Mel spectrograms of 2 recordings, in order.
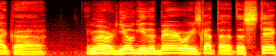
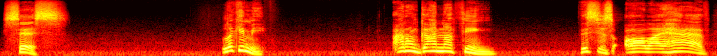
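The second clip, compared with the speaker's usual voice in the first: higher-pitched plea with long pauses; retold earnest pleading; 5 semitones higher than usual. Young boxer begging his sister to let him go, pleading. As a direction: plead with her, piece by piece.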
